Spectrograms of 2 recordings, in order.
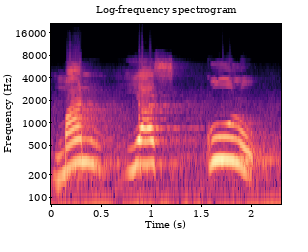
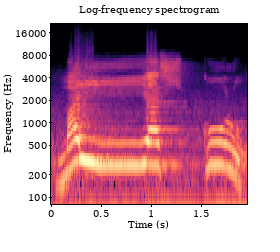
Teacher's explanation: pembacaannya adalah dimasukkan nun mati dan tanwinnya ke huruf idgham bigunah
